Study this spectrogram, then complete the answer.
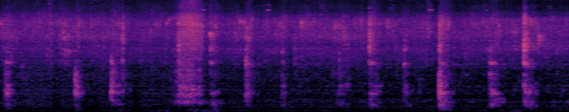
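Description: Chopped onions fry in a generous amount of hot oil for mutton curry, with a faint low sizzle and regular spoon stirs and taps recurring about every half second.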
